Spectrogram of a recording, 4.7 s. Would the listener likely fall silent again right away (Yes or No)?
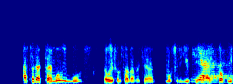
Yes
